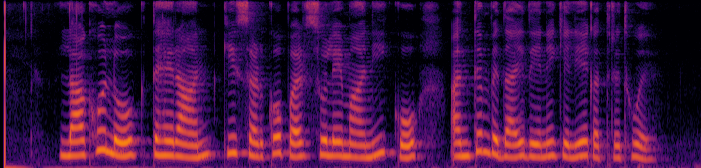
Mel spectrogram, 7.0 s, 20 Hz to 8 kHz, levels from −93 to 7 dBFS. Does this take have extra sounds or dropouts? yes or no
no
